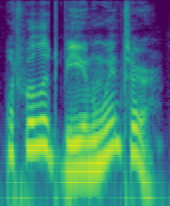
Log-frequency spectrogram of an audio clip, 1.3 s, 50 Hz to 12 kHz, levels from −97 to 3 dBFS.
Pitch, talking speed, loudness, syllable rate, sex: 170 Hz, 280 wpm, -13 LUFS, 5.7 syllables/s, male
